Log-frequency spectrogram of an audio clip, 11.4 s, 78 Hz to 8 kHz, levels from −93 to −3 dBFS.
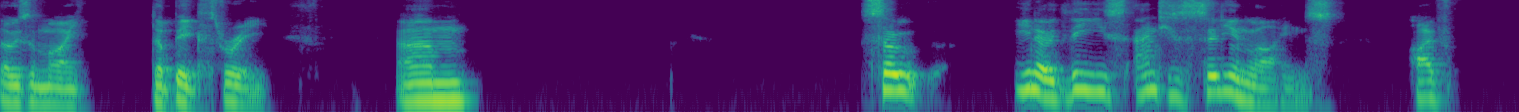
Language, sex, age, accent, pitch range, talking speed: English, male, 30-49, British, 120-160 Hz, 80 wpm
